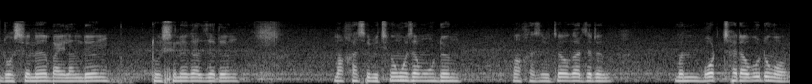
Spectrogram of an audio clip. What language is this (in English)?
Bodo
